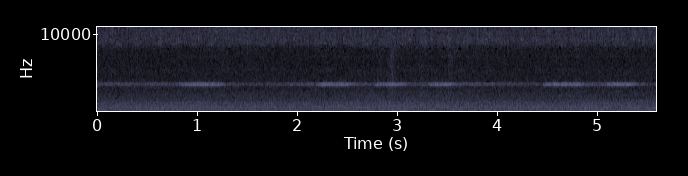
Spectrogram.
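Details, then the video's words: Crimean crickets sing on a southern night in a light breeze, sending out high, shrill trilled pulses in bunches about every half second to a second, layered over a continuous sizzling hiss. "Сверчки поют"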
